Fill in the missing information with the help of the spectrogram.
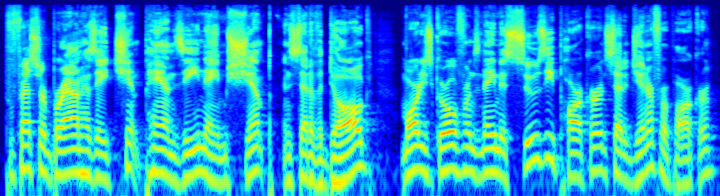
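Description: Speaking at a normal speed with few pauses, a man with a medium-pitched voice runs a casual solo podcast. He's from Houston and records in his air-conditioned home, rambling and revising himself along the way. A lingering sinus infection gives him a nasal sound.

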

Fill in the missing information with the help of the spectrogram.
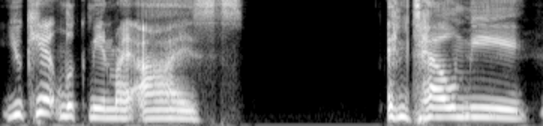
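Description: A young woman co-hosting a casual sports podcast, animated and emphatic, laughing often. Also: mid-range voice, takes it slowly, gravelly, dry recording, clean studio sound. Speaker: podcast co-host, former pro soccer player. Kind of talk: casual chat.

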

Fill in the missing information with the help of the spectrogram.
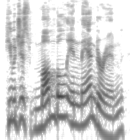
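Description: A man's voice: fairly high pitch, sing-song, normal speed, mellow. A man hosting a podcast, teasing his guest in a dry, casual way. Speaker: podcast host. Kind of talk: casual comedic chat.

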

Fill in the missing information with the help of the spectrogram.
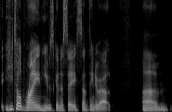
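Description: A woman's voice: low voice, expressive, normal speed, no echo, studio quality. A woman co-hosting a casual rewatch podcast, chatty and retelling scenes with quoted lines. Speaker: podcast co-host.

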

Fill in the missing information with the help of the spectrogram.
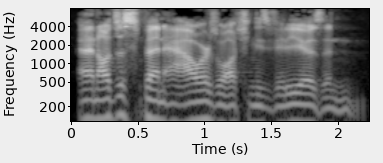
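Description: A man's voice: lowish voice, a little fast, fairly bright tone, clean tone. A man joins a casual chat and makes wry, self-deprecating remarks.

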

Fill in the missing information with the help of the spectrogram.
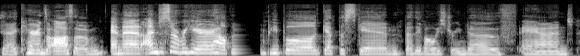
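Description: A woman's voice: medium pitch, measured pace, hardly any pauses, pushed and bright, clear, resonant tone, no room sound, studio quality. A woman with a Canadian accent co-hosting a podcast in a chatty, self-mocking way, full of rambling asides. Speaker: podcast co-host. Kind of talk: casual podcast chat.

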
